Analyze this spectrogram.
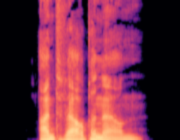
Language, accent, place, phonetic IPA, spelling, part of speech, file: German, Germany, Berlin, [antˈvɛʁpənɐn], Antwerpenern, noun, De-Antwerpenern.ogg
- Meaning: dative plural of Antwerpener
